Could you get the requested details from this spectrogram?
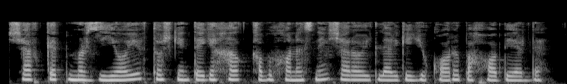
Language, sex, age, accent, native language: Uzbek, female, under 19, Toshkent viloyati, Uzbek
